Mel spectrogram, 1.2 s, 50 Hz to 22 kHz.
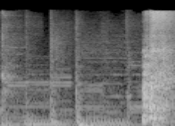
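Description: An XF1911 pellet gun lets off a single sharp crack near the end, following a few faint mechanical clicks and handling sounds.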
